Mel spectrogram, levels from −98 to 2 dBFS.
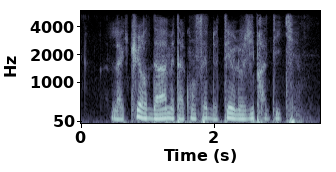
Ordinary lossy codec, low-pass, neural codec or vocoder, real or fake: AAC, 32 kbps; 5.4 kHz; none; real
